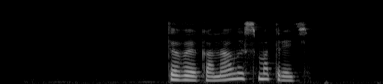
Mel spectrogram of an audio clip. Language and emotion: Russian, neutral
